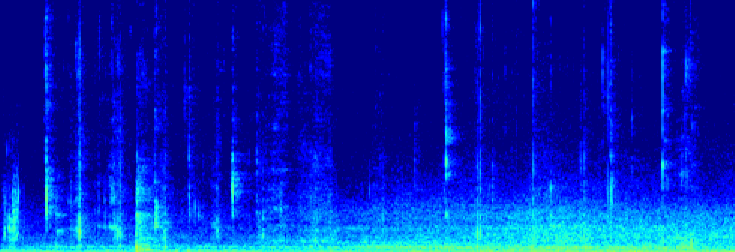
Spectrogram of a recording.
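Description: Close-up sounds of someone eating noodle soup: chewing and wet mouth sounds, with scattered light clicks as a metal spoon scoops in a ceramic bowl.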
